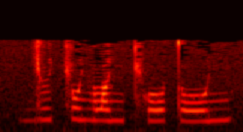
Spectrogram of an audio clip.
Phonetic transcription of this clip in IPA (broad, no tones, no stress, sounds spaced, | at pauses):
ɟ ɨ c o ɲ lˠ ɐ ɲ cʰ o t̪ o ɲ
